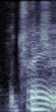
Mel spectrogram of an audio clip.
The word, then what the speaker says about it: Atreyu: Atreyu.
